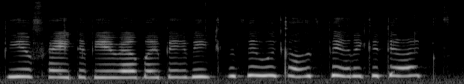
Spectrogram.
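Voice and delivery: crying through the words; snotty crying. Real, not acted. Mother confessing postpartum panic, tearful.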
